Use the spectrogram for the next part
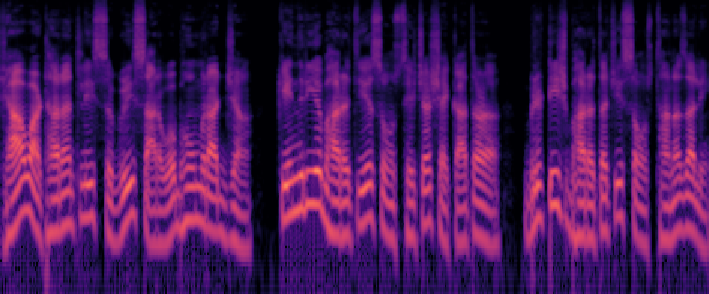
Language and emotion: Goan Konkani, neutral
